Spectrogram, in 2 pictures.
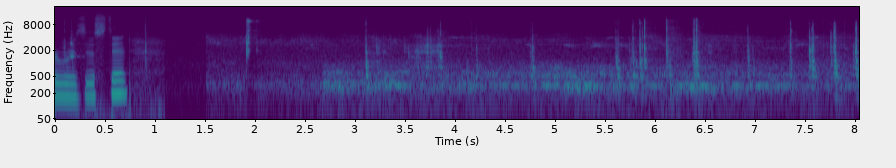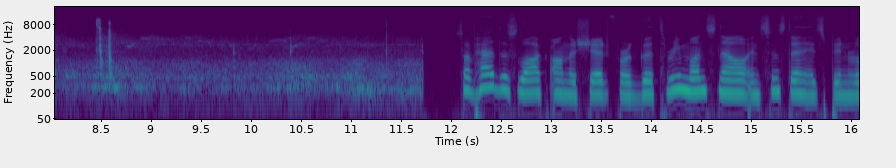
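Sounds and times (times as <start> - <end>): steady low hum: 0.7 - 11.8.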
